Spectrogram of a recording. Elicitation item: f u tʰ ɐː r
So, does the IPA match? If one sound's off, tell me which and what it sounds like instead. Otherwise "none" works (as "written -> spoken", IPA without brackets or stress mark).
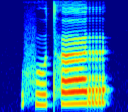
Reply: none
